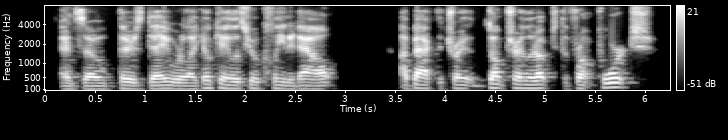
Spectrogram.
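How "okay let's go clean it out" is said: ordinary talk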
